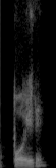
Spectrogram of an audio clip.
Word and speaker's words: poire: O-I, no olviden, es wa. Siempre va a ser wa.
